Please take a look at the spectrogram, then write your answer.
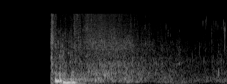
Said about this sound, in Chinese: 然后伴随着河水飞溅声，我跳进了肮脏的河里。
